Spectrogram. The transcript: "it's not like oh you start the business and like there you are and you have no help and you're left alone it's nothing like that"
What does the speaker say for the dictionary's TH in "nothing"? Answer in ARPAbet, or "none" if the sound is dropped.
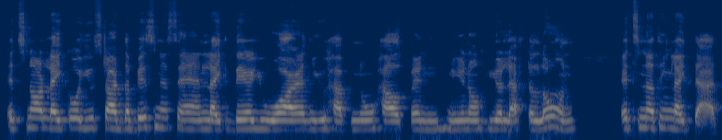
T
